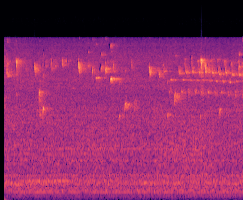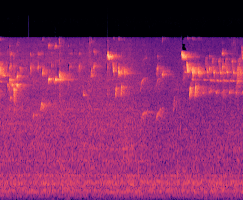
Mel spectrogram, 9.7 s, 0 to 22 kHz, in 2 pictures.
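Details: Caged European goldfinches, calm and breeding in a 1.20 cage, give scattered high twittering notes and short trills, fairly soft over a steady background hiss, with occasional rising slurred whistles.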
